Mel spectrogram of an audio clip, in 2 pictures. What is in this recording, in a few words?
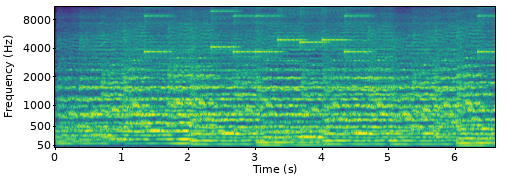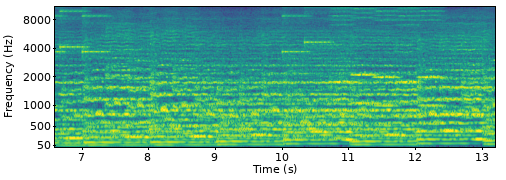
goblin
